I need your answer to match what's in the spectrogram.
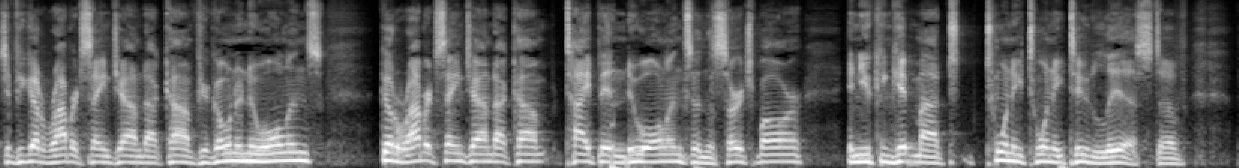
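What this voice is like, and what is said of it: Slightly hoarse, worn-out voice. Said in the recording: “my voice is a little shot.”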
